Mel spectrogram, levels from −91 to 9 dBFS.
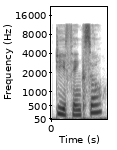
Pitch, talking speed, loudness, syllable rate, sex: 220 Hz, 340 wpm, -15 LUFS, 6.7 syllables/s, female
